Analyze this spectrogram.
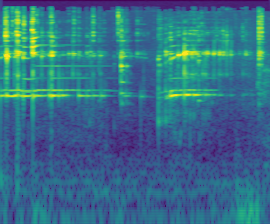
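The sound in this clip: Glasses clink together in a toast, with many bright, ringing clinks that overlap in quick clusters, each chime leaving a short, high resonance, heard at a soft level.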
